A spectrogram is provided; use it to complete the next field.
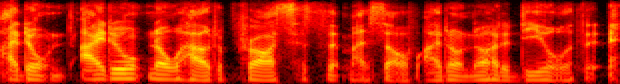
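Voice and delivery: ordinary delivery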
